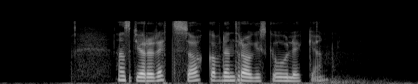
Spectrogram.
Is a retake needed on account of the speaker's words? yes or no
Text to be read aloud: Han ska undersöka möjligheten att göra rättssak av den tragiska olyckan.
yes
